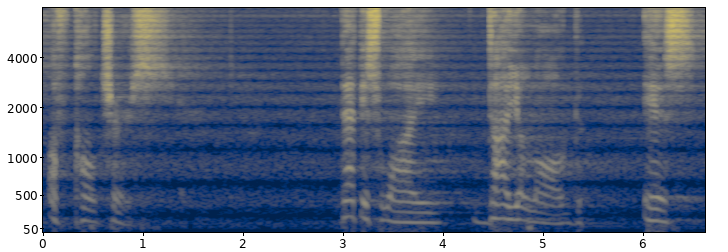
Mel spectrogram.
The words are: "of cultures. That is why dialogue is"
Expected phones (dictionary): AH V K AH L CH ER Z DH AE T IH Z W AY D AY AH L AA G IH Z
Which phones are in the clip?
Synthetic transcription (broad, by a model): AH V K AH L CH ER S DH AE T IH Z W AY D AY AH L AA G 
